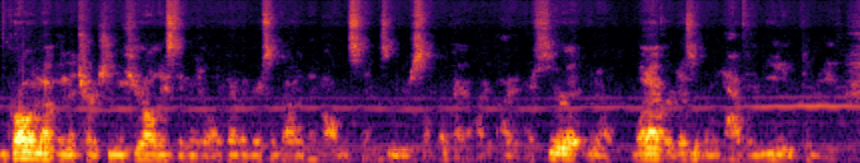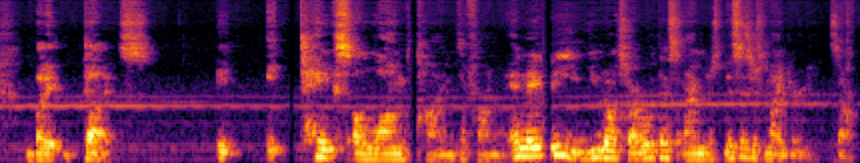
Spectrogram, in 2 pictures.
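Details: Adult male who says he stutters a lot more now than in the past; audible word repetitions; stuttering.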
